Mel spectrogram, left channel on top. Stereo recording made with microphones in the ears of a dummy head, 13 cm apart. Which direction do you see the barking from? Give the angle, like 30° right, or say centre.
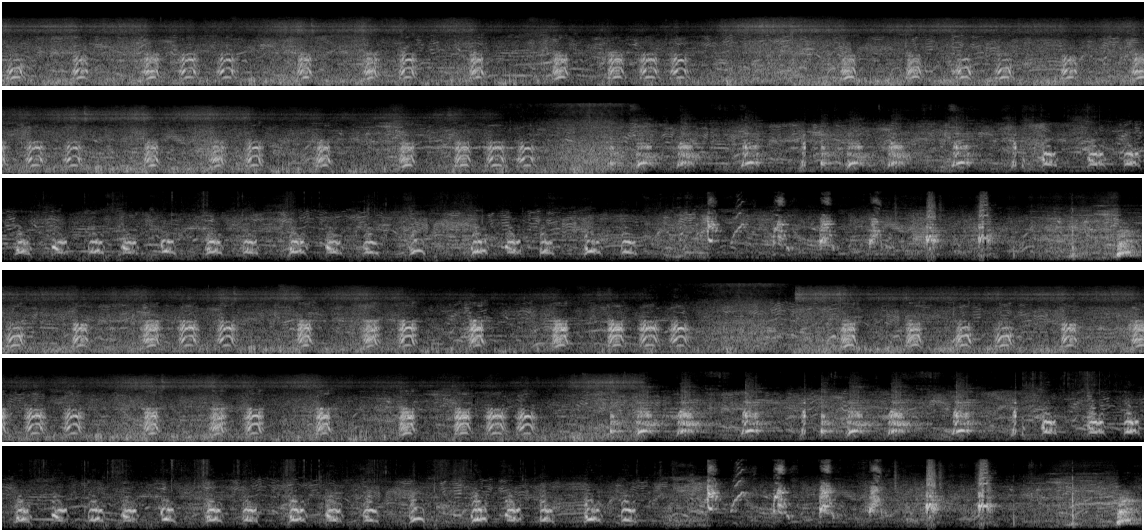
40° right.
